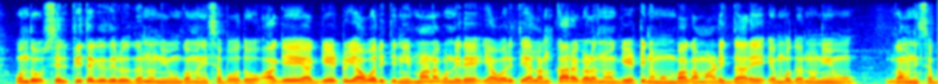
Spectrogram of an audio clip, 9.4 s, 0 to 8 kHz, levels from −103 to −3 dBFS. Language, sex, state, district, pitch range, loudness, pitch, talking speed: Kannada, male, Karnataka, Dharwad, 100-110 Hz, -18 LUFS, 100 Hz, 140 wpm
